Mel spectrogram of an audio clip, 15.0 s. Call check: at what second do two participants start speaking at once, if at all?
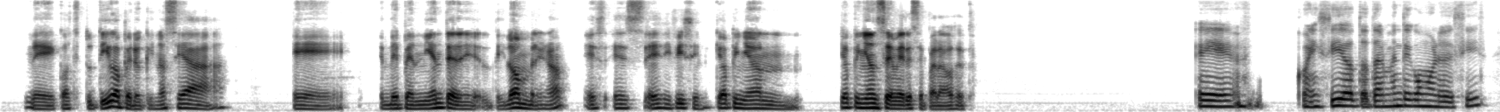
none

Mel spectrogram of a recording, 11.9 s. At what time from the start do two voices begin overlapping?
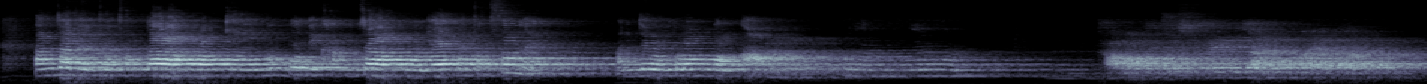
none

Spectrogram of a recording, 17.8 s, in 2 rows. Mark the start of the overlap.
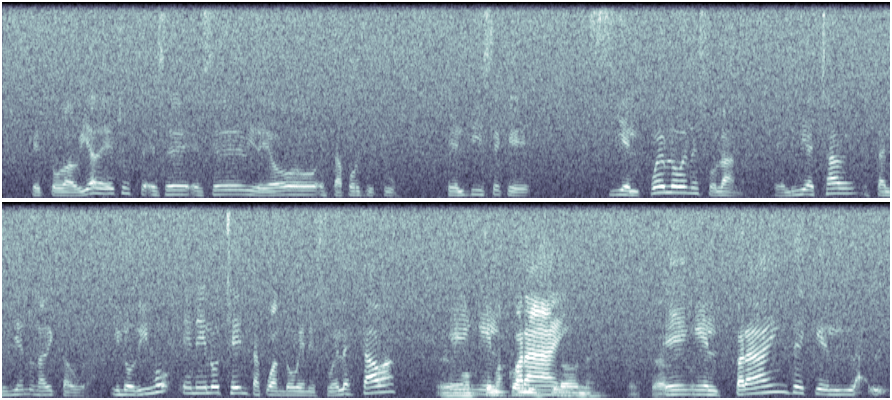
13.3 s

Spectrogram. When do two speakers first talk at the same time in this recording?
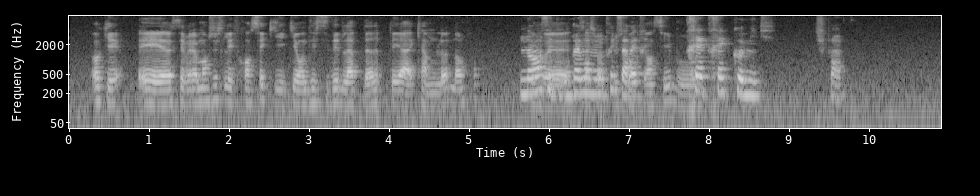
5.7 s

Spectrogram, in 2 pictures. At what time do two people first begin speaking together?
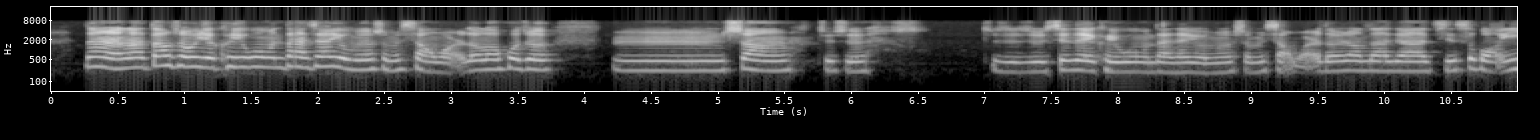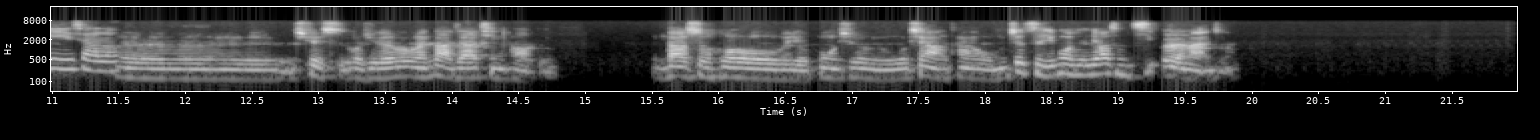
none

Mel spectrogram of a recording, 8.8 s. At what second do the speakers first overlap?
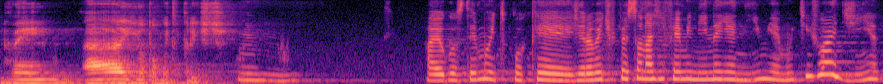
none

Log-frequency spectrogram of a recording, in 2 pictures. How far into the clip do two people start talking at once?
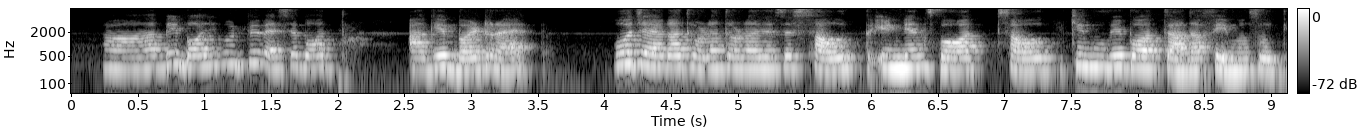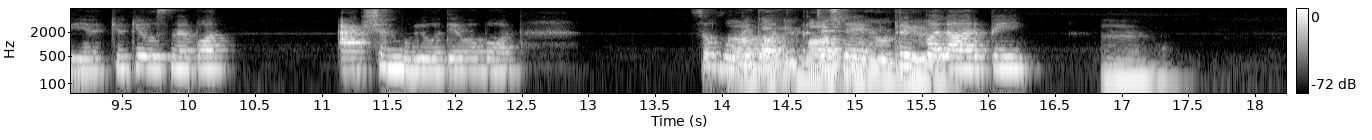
14.0 s

